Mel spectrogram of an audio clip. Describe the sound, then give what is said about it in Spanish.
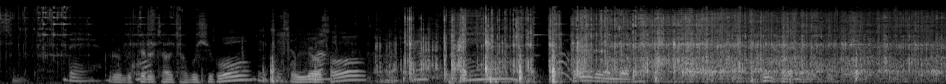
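Hand-grinding of the best-roasted coffee beans in a small manual grinder, heard as continuous, dense crunching and rasping that follows a stretch of talk and runs steadily to the end. “se eligen los granos mejor tostados y se realiza la molienda a mano en un pequeño molinillo.”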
